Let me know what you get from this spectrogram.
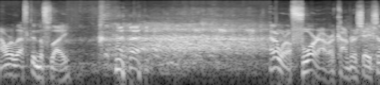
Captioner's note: audience laughing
